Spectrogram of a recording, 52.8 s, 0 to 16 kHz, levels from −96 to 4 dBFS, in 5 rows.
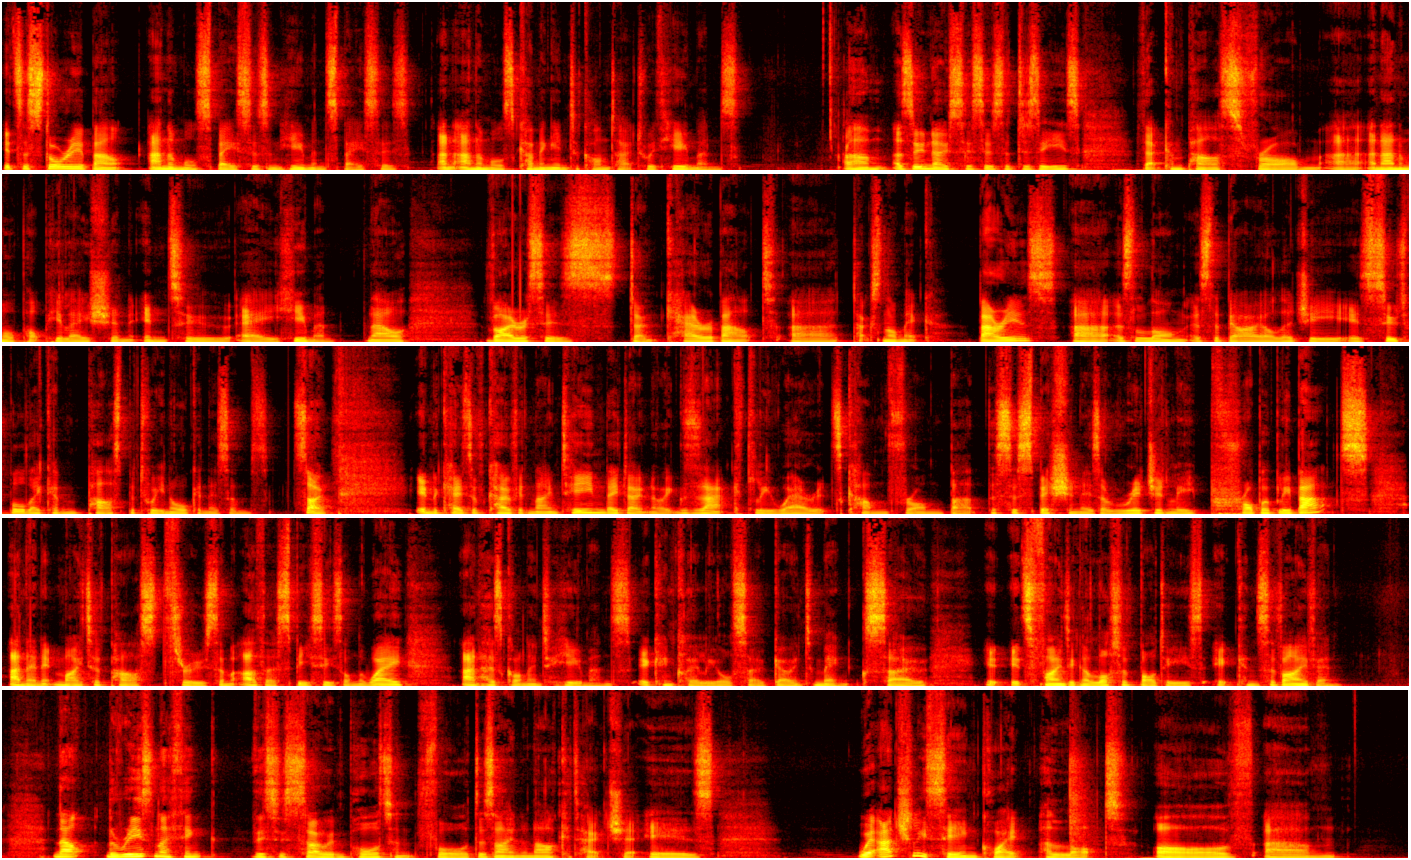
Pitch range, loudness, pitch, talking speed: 115-135 Hz, -27 LUFS, 125 Hz, 150 wpm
